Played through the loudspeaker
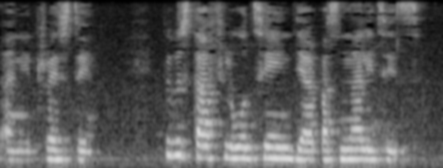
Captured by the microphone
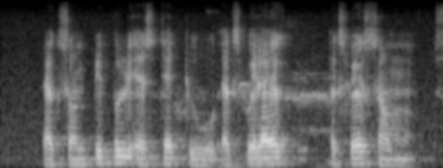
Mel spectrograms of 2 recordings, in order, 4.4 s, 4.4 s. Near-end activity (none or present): present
